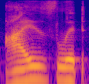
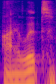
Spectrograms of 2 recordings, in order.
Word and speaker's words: islet: that there are many isolate cells it's actually pronounced eyelet but i'm mispronouncing it just to let you know how it's spelled eyes lit or eyelet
